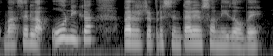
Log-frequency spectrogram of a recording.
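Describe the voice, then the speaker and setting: A woman's voice: mid-range voice, lively intonation, moderate pace, mellow. A woman teaching a language lesson, saying sounds and words one at a time and stressing the final syllables. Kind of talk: slow explanatory lesson.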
